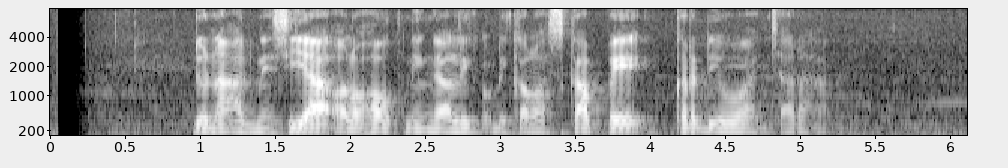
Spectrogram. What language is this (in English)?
Sundanese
